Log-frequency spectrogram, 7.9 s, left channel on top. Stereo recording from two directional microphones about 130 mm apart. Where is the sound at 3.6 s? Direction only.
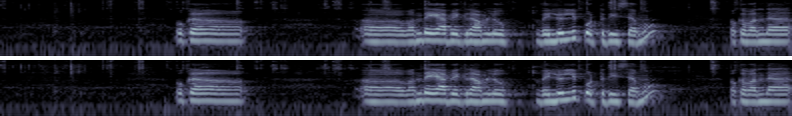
45° left (ahead or behind).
